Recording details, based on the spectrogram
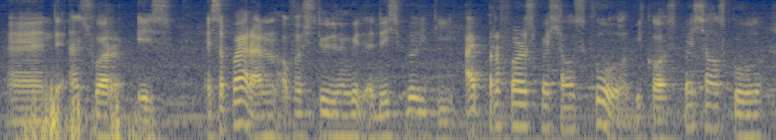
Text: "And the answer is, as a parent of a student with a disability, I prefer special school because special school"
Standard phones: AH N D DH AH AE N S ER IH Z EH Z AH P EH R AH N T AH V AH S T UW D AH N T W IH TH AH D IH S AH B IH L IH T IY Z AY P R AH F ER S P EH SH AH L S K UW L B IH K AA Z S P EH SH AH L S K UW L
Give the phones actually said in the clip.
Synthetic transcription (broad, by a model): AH N D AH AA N S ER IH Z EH S AH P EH R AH N AH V AH S T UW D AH N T W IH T AH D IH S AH B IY L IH T IY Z AY P R AH F ER S P EH SH AH L S K UW L B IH K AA S P EH SH AH L S K UW L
